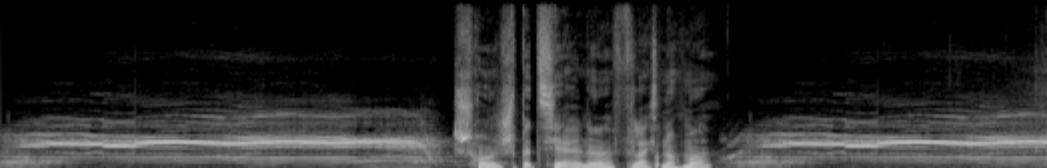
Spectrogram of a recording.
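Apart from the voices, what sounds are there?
moose call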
